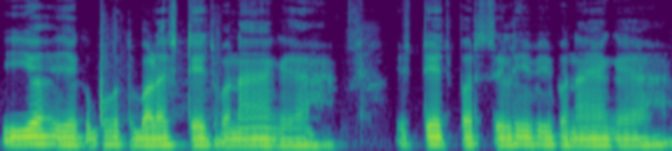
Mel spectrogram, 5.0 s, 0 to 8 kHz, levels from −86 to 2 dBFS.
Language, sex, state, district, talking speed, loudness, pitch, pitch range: Hindi, male, Jharkhand, Palamu, 190 wpm, -19 LUFS, 90 Hz, 90-95 Hz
